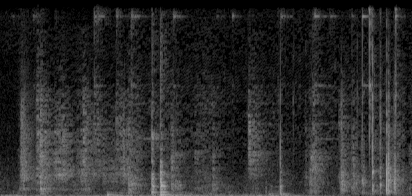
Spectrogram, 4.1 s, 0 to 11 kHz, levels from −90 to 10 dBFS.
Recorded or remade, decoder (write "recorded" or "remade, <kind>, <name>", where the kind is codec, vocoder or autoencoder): recorded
